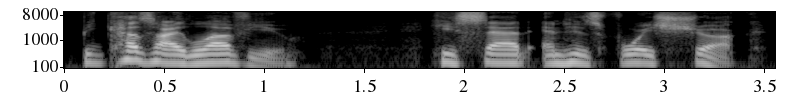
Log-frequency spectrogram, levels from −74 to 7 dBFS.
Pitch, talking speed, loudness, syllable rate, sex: 145 Hz, 170 wpm, -19 LUFS, 4.2 syllables/s, female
